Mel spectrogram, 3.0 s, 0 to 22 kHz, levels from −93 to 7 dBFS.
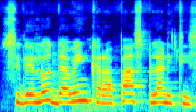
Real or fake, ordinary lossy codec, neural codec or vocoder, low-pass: real; none; none; none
